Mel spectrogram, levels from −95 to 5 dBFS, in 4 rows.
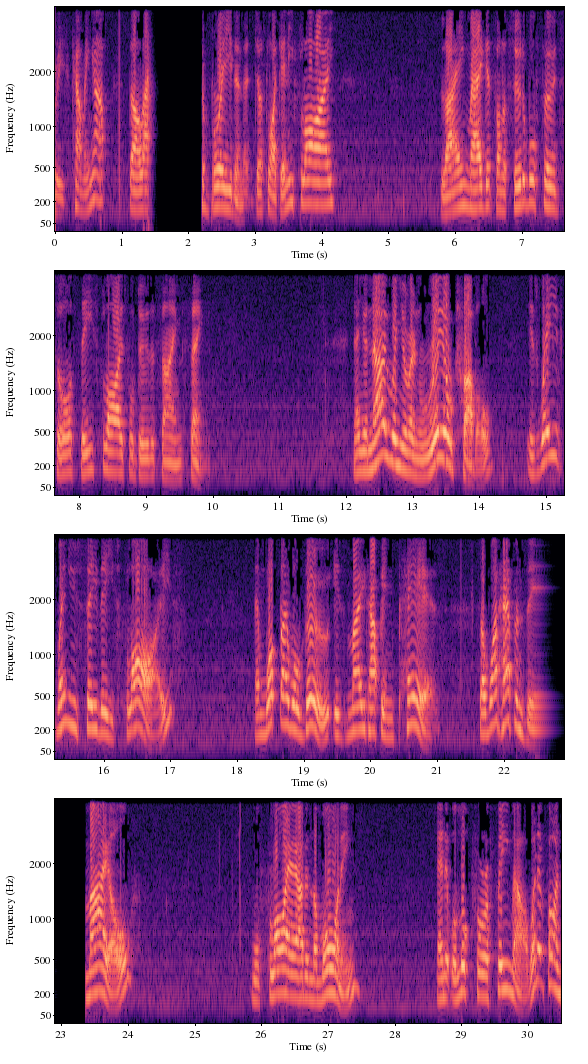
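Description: Short concealed packet loss hits three times in quick succession, at 1.29 to 1.31 s, 1.32 to 1.34 s and 1.36 to 1.39 s. Each time a slice of about 10 to 20 ms failed to reach the decoder, and the receiver patched it by extending the preceding sound before easing back into real audio. The result is a rapid flutter of tiny smears or wobbles, with any very short sound in those gaps at risk of disappearing.

A long network dropout follows directly, from 1.39 to 2.21 s, and another runs from 22.47 to 23.37 s. In both the sound carries on briefly as a fading buzz or hiss, then gives way to silence for roughly two-thirds of a second in the first case and a little over half a second in the second. The audio resumes later without the missing stretch, most likely because no packets arrived for that period. Throughout, the G.711 A-law call path leaves nothing above 4 kHz, so the concealment fills sit in that narrow band.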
